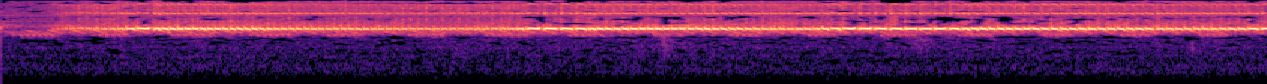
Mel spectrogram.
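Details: Insects trilling in a nature recording: a steady, high continuous trill holds one pitch throughout, swelling louder in pulsing waves after the first second and a half, with a faint second higher band above it.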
